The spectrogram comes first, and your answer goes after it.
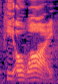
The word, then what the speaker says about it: Poynter: The name of the case is United States versus Poynter, and God forbid you phonetically spell. It's Poynter, out of the Sixth Circuit.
